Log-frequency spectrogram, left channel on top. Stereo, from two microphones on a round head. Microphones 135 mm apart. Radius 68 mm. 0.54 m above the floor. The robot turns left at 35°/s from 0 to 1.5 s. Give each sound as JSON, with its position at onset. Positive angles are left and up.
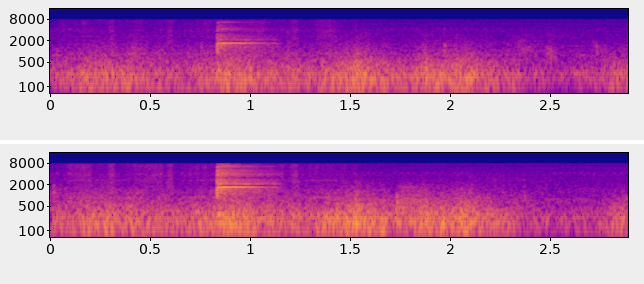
{"t": 0.8, "sound": "hammering", "side_deg": -55}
